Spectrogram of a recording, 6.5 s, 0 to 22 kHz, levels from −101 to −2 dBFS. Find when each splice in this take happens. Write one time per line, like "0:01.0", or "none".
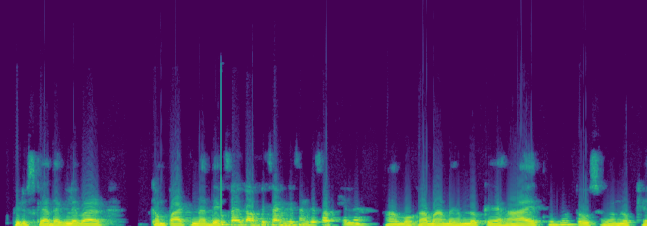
0:02.2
